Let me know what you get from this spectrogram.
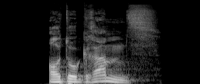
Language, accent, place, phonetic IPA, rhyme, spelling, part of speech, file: German, Germany, Berlin, [aʊ̯toˈɡʁams], -ams, Autogramms, noun, De-Autogramms.ogg
- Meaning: genitive singular of Autogramm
